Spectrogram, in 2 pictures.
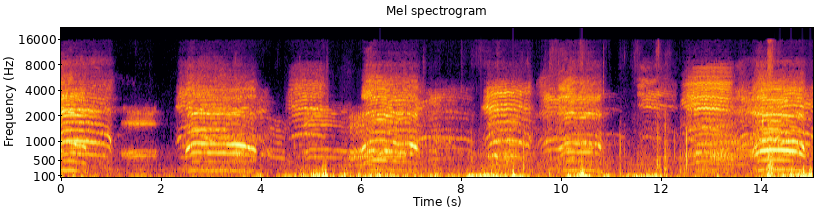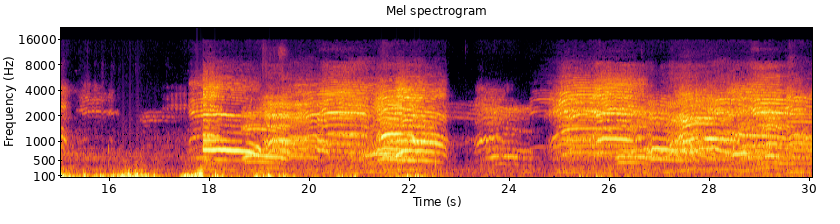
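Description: A flock of sheep and goats bleating, many overlapping quavering calls one after another, with a short lull a little after the middle.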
